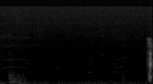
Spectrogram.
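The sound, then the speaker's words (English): A single short phone keypad beep, from the caller accidentally pressing the numbers on the phone during the call, sounds near the end, brief and fairly loud over a quiet, muffled line with a faint murmur of voice earlier. “Are you aware that throughout this entire phone call, you keep accidentally pushing the numbers on your phone?”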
